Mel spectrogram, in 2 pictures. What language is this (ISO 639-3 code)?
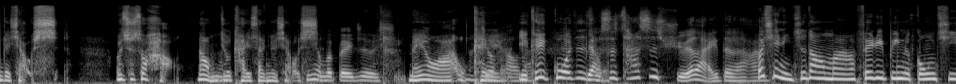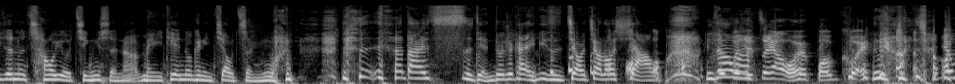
zho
